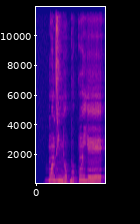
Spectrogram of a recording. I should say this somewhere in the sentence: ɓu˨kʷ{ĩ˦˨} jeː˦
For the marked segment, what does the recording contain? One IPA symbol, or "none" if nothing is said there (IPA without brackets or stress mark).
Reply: ĩ˦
